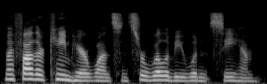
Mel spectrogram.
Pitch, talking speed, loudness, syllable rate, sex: 185 Hz, 245 wpm, -22 LUFS, 5.8 syllables/s, female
